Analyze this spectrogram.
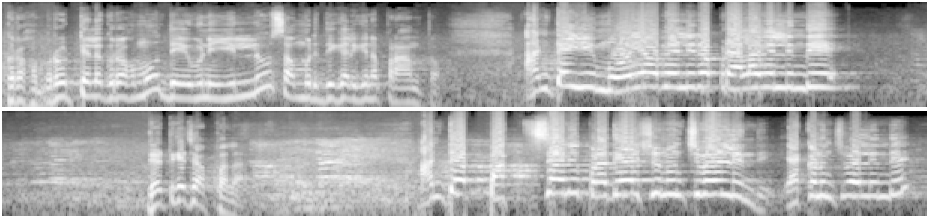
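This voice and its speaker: A male pastor delivers a sermon in a very high voice, asking his listeners question after question. A faint hiss of ambient noise sits behind him. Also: a bit bright. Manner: preaching with questions put to the congregation.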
